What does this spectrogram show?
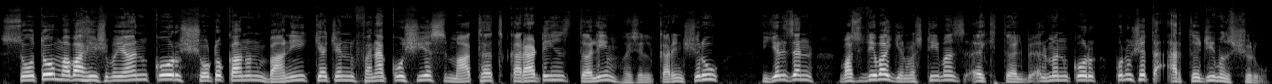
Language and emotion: Kashmiri, neutral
